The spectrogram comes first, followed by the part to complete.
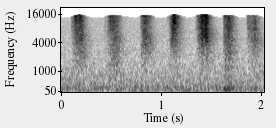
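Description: A paintbrush swishing back and forth over a wooden Windsor chair, brushing on milk paint in a quick, even rhythm of about three or four strokes a second.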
